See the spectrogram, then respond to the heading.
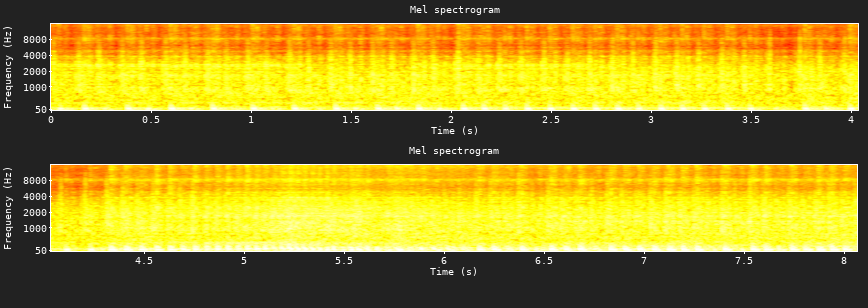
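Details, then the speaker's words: Tiger Evo single at idle: loose uneven clatter from the clutch cover area that gets harsher when the clutch is pulled instead of quieter; worn clutch plates found. "Oke ee di sini suara e koplingnya bukannya adem kalau di kopling malah makin kakak gitu kemudian dari area silinder kopnya ini terdengar suara keletak gitu"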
